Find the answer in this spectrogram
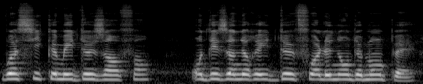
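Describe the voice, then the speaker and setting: A woman's voice: on the high side, level tone, normal speed, warm tone, natural voice. A woman voicing a proud, stern old Breton count, reading him in a solemn, grave way close to her own voice.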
